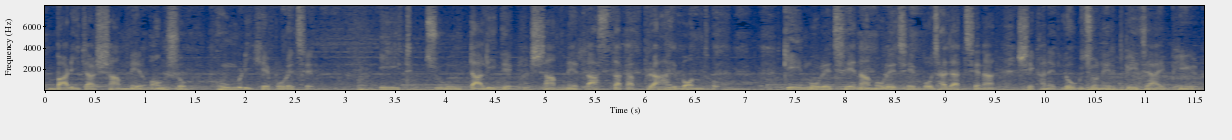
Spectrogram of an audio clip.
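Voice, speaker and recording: A man's voice: lowish voice, normal speed. A man reading a scripted story in a dramatic narrating style. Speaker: narrator of an audio horror and adventure story. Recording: loud music bed under the voice.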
